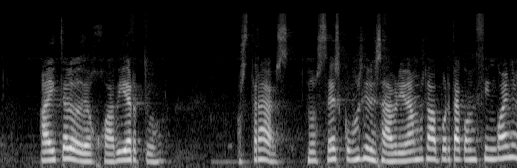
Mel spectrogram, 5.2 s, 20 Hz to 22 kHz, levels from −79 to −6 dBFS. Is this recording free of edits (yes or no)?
yes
